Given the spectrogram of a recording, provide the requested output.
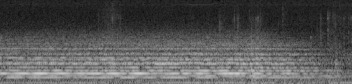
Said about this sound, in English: And the train goes by, because that's what we do here.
